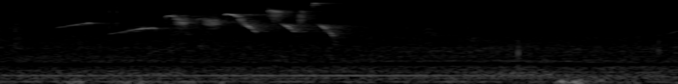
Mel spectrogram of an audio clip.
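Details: Wild Double-collared seedeater, one of two singing within their territory: a brief phrase of two rising whistles followed by fast, high twittered slurs, then quiet.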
